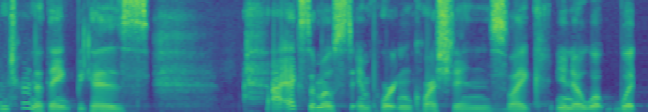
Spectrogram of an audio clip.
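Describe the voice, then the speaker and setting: A woman's voice: low-pitched, a little slow, clear, resonant tone, dry recording. A woman from the Washington DC area, a dating show contestant who talks bluntly and sassily. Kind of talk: casual chat.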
